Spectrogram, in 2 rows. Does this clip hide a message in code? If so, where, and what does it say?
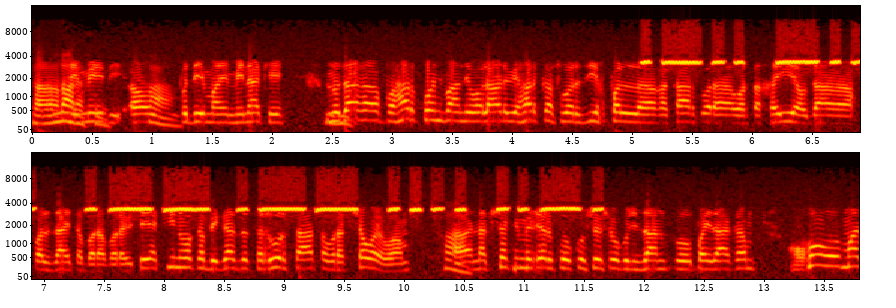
Yes: Morse code (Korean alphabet) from 5.0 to 11.7 s, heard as a whistle, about 13 wpm. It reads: 그뿐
